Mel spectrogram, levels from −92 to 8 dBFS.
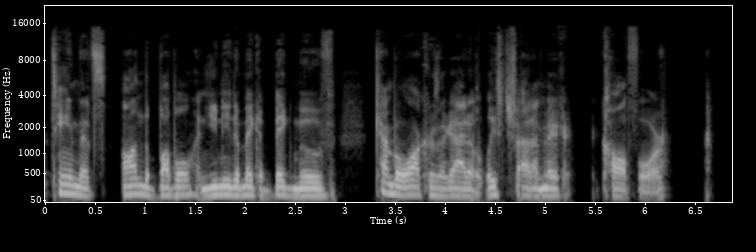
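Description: Repeated stalls (stutter) break up this speech clip from 4.23 to 5.21 s: fifteen brief holds of up to 57 ms fill about a quarter of that span, as late packets keep emptying the jitter buffer, so the speech drags while losing nothing. Call audio freezes follow at 5.21 to 5.48 s and 6.16 to 6.60 s. Each is a fading hold that drops to silence for 170 ms and then 330 ms before resuming where it stopped, likely because packets were held up in transit.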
